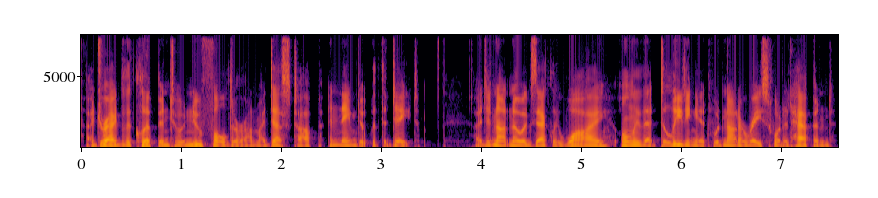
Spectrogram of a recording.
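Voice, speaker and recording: Deep-voiced man narrating calmly. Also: no echo, studio quality. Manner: calm, measured and even. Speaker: storyteller. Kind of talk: scripted first-person narration.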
